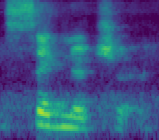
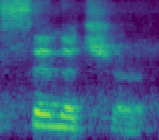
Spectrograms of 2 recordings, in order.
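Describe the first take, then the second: First: The G is sounded in the word. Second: The G is silent in the word. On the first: The speaker calls it right. "we say signature" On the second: The speaker calls it wrong. "we don't say signature"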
